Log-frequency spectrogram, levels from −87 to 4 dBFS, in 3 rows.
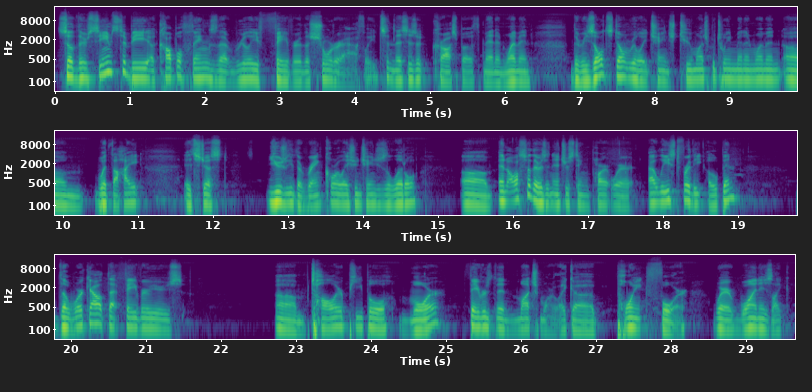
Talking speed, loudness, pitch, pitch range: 160 wpm, -25 LUFS, 120 Hz, 110-130 Hz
